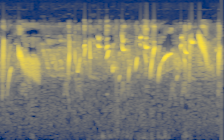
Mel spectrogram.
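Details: A European goldfinch sings strongly, a recording intended to help young goldfinches memorize the song: a long downward slurred whistle opens a quick run of liquid twitters, trills and upswept notes.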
